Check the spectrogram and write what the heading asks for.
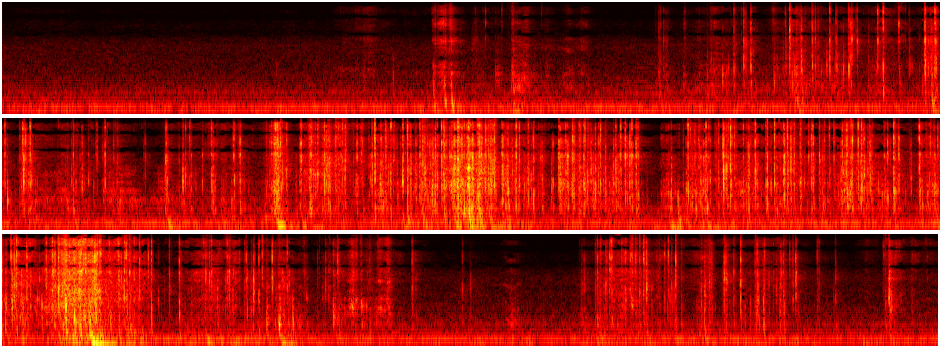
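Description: Clear plastic packing bag crinkling and cardboard box rustling as a circuit board is unpacked by hand, loudest in the middle of the stretch.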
